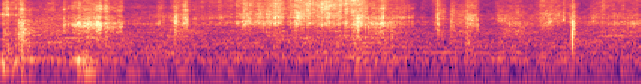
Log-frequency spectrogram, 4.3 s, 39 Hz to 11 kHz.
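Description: A small, roughly 3 cm cube of soft, porous, dry green phenolic floral foam is held between fingertips with dark painted nails, squeezed, crushed, and rubbed until its surface crumbles. The result is a quiet, bright, dense crackle of fine crunching and crinkling throughout, with a sharp snap near the end.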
